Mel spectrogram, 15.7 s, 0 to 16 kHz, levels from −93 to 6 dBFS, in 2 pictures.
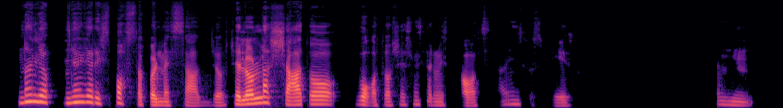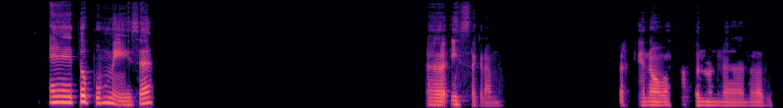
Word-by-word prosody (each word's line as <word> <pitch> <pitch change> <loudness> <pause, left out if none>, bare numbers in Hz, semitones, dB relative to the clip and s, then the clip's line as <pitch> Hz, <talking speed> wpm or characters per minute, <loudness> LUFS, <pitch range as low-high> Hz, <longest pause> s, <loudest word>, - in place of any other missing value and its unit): non 215 +4 +3
gli 220 - +5
ho 200 -1 +1
non 190 +4 +2
gli 210 - +2
ho - - +5
risposto 175 -4 -3
a 120 - -3
quel 110 - +2
messaggio, 100 -2 -6
cioè 135 +3 +2
l'ho 145 +3 +9
lasciato 140 -8 +2
vuoto, 110 -5 -3
cioè 115 - -18
senza 130 0 -16
risposta, 110 +1 -9
in 140 0 -14
sospeso. 95 -7 -18 1.5
Mh-mh. 115 -5 -12 0.8
E 195 0 +5
dopo 210 -4 +5
un 185 - -1
mese 155 +2 +1 2.7
Ehm, 115 0 +1
Instagram. 105 -7 -7 1.2
Perché 115 - -10
no, 115 -1 +1
WhatsApp 120 +2 -8
non, 110 -2 -4
ehm, 105 0 -6
non 105 - -11
l'av 100 0 -8
120 Hz, 125 wpm, -26 LUFS, 105-170 Hz, 2.7 s, l'ho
